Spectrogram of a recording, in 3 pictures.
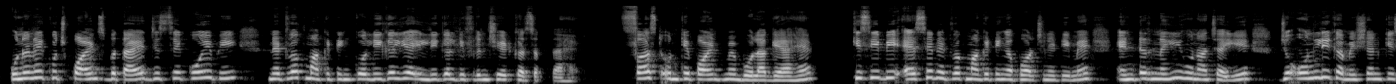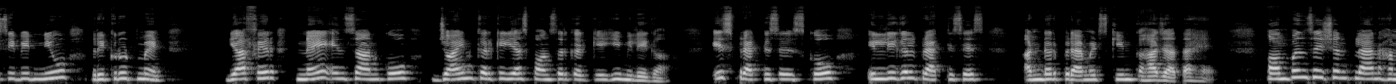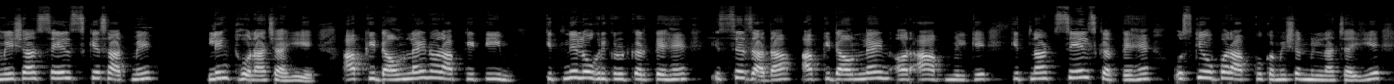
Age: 30-49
